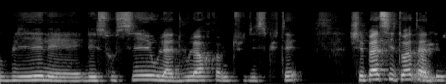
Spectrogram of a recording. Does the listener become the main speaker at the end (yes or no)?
no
